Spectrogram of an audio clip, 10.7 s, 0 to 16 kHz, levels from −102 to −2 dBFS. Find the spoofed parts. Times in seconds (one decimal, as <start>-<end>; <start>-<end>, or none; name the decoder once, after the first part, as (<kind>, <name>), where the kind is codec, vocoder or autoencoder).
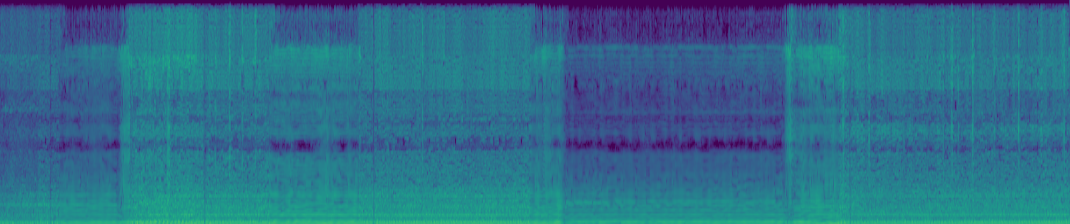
0.6-1.3 (vocoder, BigVGAN v2); 2.7-3.6; 5.3-8.4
